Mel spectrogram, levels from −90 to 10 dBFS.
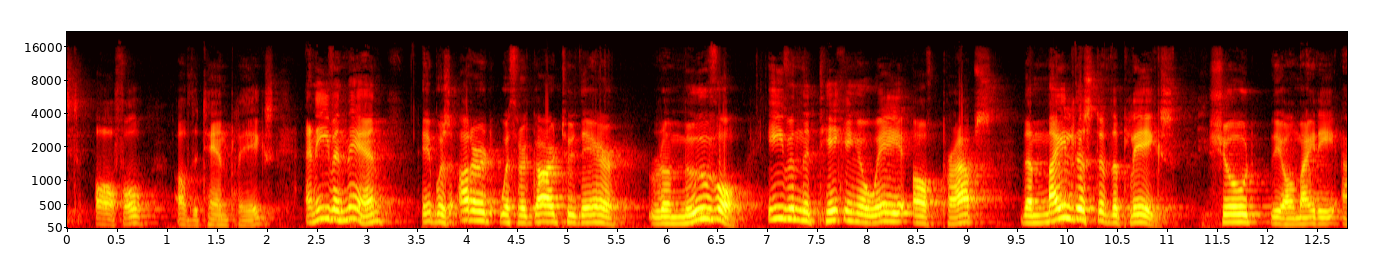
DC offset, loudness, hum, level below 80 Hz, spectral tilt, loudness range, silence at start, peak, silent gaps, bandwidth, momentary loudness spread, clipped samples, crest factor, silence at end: under 0.1%; -15 LUFS; none; -58 dBFS; -7.5 dB/octave; 5 LU; 0.3 s; 0 dBFS; none; 15 kHz; 14 LU; under 0.1%; 16 dB; 0 s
